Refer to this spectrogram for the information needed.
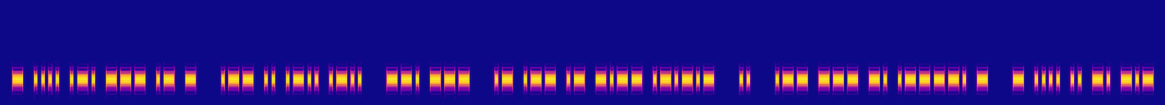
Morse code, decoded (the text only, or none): THROAT WILL GO AWAY. I WON'T THINK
